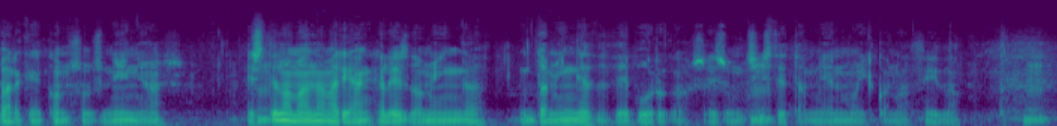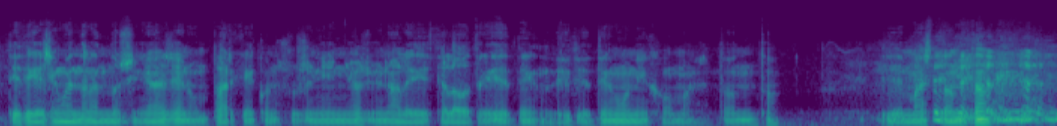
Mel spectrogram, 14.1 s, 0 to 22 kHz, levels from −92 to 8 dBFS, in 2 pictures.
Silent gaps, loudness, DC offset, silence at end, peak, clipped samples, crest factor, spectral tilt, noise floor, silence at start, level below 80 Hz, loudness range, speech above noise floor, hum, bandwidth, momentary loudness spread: none; -34 LUFS; under 0.1%; 0 s; -12 dBFS; under 0.1%; 22 dB; -6 dB/octave; -60 dBFS; 0 s; -58 dBFS; 8 LU; 26 dB; none; 11.5 kHz; 15 LU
